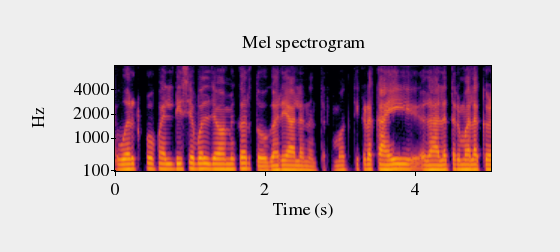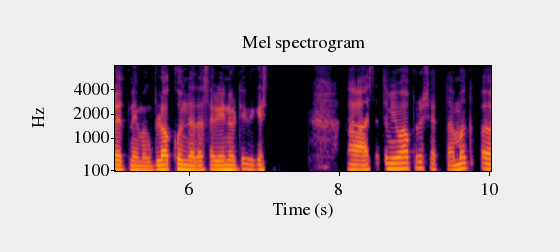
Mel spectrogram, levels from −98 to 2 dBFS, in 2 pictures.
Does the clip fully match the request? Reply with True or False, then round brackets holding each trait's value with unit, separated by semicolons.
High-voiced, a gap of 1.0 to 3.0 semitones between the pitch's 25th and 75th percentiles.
False (135 Hz; 2.6 semitones)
